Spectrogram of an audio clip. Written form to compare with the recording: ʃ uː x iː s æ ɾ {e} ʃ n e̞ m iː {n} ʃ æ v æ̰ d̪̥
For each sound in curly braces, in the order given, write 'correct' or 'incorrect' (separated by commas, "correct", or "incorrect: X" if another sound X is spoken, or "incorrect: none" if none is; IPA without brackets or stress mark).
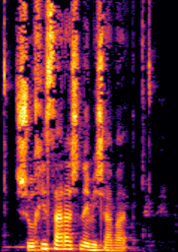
incorrect: æ, incorrect: none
